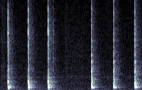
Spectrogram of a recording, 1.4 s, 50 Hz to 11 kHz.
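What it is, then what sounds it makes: Hollow cast resin figure. Six sharp knocks on a 29 cm Nemesis Now Sister Mortis nun figure, a cast decorative piece that is completely hollow underneath with no felt pads on its base. Each knock gives a short, hollow, woody clack around 430 Hz with a brief bright edge, in two groups of three. The knocks reveal a very hollow, cheaply made figure.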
